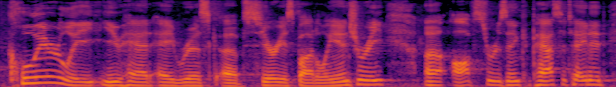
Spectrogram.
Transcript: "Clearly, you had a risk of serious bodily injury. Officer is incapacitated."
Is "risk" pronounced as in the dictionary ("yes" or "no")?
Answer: yes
